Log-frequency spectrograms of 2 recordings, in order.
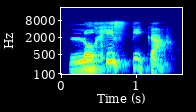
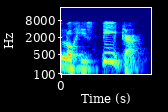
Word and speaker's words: logística: palabras esdrújulas se tildan logística listica no es logistica no ni logistica sio es logística es una palabra esdrújula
